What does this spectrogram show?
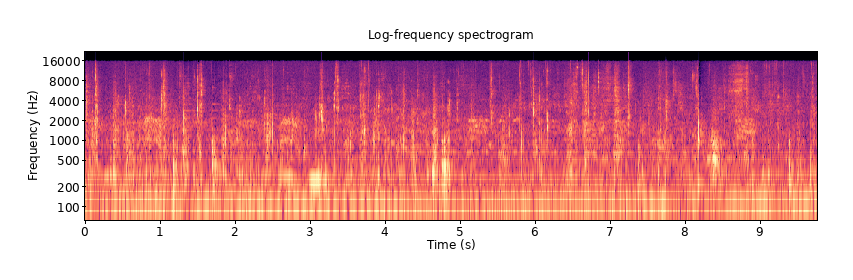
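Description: Eating sounds of people chewing pork ribs and rice: a steady run of wet mouth clicks and lip smacks, over a low steady hum.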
